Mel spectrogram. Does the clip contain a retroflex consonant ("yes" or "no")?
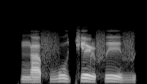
yes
